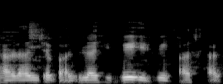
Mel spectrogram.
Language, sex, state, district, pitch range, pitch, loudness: Marathi, male, Maharashtra, Nagpur, 100-105 Hz, 105 Hz, -20 LUFS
